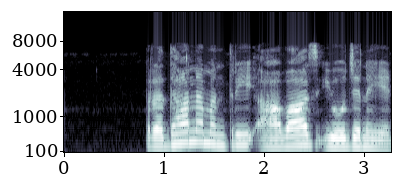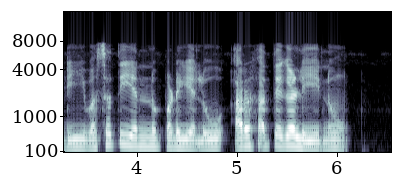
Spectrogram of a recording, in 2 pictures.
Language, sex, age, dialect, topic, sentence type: Kannada, female, 46-50, Mysore Kannada, banking, question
